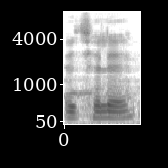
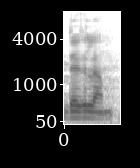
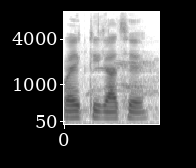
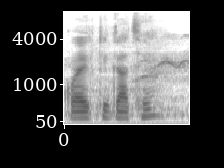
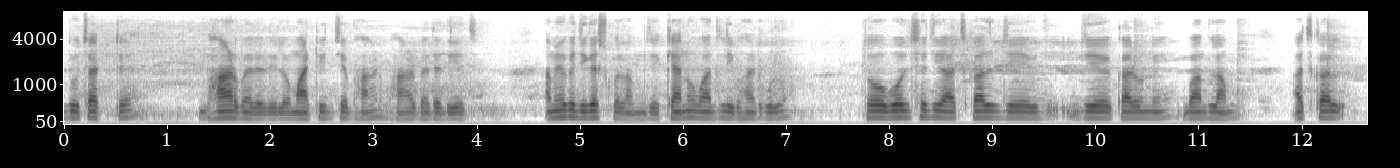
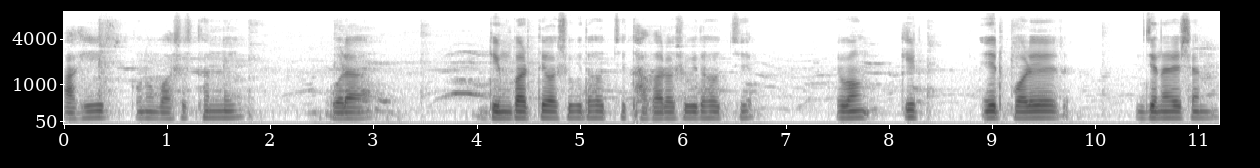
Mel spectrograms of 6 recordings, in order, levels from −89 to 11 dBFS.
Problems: constant background noise, background conversations at intervals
